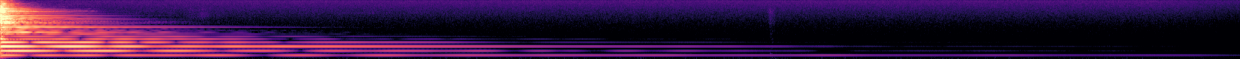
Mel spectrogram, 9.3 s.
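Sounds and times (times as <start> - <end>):
Irish bouzouki plucked strings: 0.0 - 5.9.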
